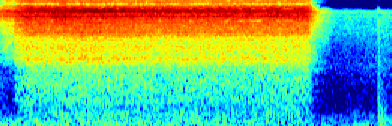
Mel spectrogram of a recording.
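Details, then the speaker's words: Cold spray applied to the skin before a local anaesthetic block for removing a painful cutaneous horn at a podiatry visit: a steady hiss of about two seconds, then it stops. "You're gonna, all right, here comes the cold spray, then a little bee sting, okay?"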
